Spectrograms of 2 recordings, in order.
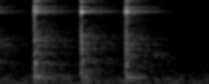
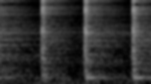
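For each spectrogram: First: intact ceramic part, no crack. Second: cracked ceramic part.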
